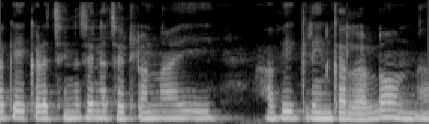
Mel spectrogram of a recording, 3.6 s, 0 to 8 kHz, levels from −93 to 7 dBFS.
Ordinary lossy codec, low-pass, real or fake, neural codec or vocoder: none; 7.2 kHz; real; none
